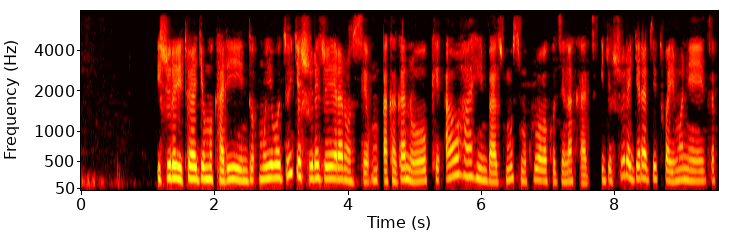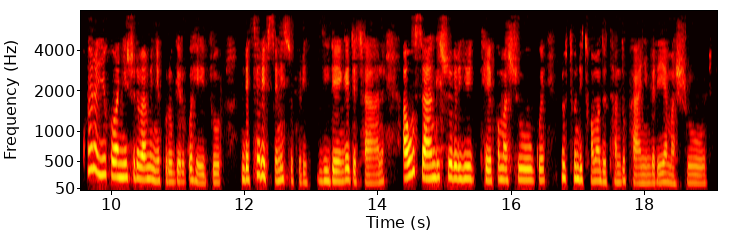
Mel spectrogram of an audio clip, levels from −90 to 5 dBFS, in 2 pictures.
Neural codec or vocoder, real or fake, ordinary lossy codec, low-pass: none; real; AAC, 32 kbps; 7.2 kHz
